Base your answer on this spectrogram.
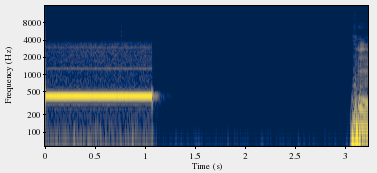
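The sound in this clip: A steady telephone dial tone as a listener is being called: a single held electronic tone for about a second that cuts off sharply, followed by silence before a voice begins.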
